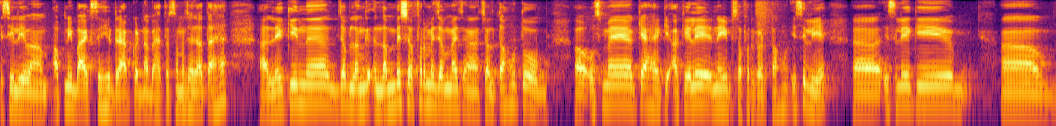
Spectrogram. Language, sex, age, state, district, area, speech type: Urdu, male, 30-45, Bihar, Khagaria, rural, spontaneous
